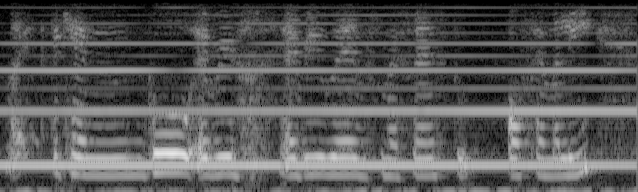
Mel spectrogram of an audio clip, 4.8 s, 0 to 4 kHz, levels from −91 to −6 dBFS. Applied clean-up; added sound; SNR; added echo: none; Wind instrument, woodwind instrument; 1 dB; reverberation time 0.2 s.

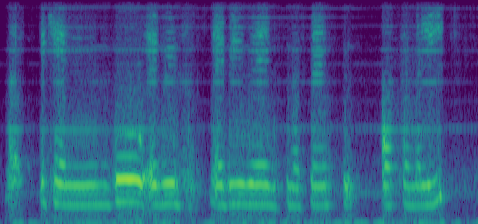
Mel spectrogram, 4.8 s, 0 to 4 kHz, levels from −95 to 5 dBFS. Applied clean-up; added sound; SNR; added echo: neural separator model SepFormer DNS4.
